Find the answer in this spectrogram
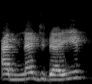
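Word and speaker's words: النجدين: Hadainahu, dainya ini adalah sifat lin, nunnya mat tabi'i, an-najdain, alif lam samsyah, alif lamnya nggak dibaca. Ya, karena langsung lebur ke nun tasdid di gunnah.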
